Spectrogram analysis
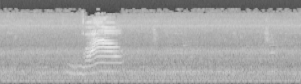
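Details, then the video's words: Domestic cat talking to a friend outside the window: one drawn-out meow rising then falling, rich in stacked harmonics, lasting about half a second, over a steady low hum of background noise. "Cat talks to friend outside window"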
